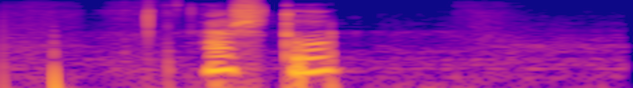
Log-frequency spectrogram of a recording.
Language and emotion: Russian, neutral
